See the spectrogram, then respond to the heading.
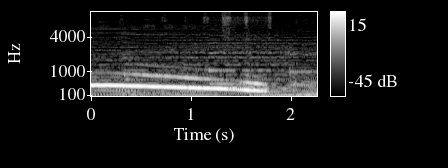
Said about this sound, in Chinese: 夜晚的大海很平静，霸王龙的吼声传得很远很远。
